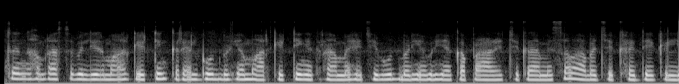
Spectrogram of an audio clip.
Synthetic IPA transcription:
t̪ənɦəmɾasəbeliəɾmaɾkeʈiŋɡkəɾelbɔɦut̪̚bəɽ̤ijãmaɾkeʈĩŋɡekɾameɦet͡ʃʰibʱɔut̪̚bəɽ̤ijãbəɽ̤ijãkəpɾaɾəɦt͡ʃʰiekɾamesəbabət͡ʃekʰəd̪ekeli

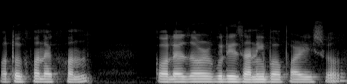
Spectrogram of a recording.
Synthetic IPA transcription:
ɔtukʰɔnɛkʰɔn | kɔlezɔɹbulizanibɔpaɹisʊ̰̃

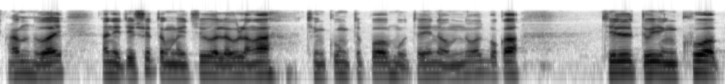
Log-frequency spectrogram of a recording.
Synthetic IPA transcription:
amn̥uəj | anit̪iʂit̚t̪ːak̚mejt͡suːəlowlɐŋaʔt̪ʰiŋkʊŋt̪apɔʔm̥uʔt̪ʰejnaʔɔmnuɔt̪̚bɔkaʔ | t̪ʰilt̪ujiŋkʰuəp̚

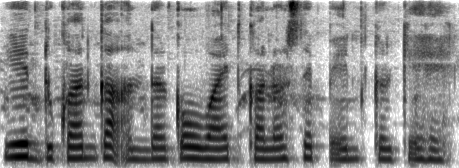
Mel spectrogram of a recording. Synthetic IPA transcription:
jed̪ʊkaːnka̰ʔɐ̰̃nd̪əɾkoʋaːɪɖ̪kɐləɾsepeːnkɐɾkeɦɛː

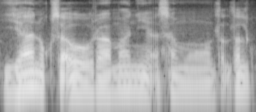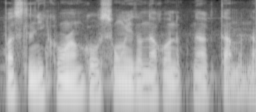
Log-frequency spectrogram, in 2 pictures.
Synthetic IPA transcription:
janɔk̚sa̰ʔoɾamania̰samula̰alk̚pasəlnikʰɾɔŋɾaŋkʰɔwsɔŋedɔnakɔnɯk̚nakta̰ma̰na̰

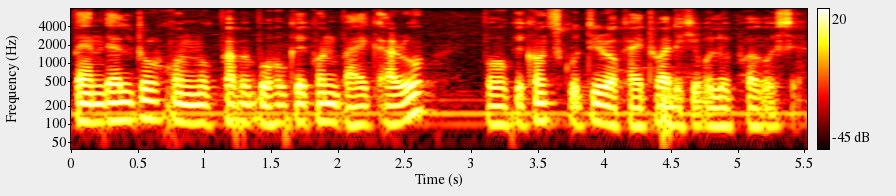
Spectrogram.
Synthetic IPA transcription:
pɛndɛltʊɹxonmuk̚bʱabɛboɦukejkʰɔnbajka̰ɹu | b̥oɦukejkʰɔnskutiɹɔkʰajtʰʊadekʰibɔlojpʊaɡo̰jsɛ̥̰

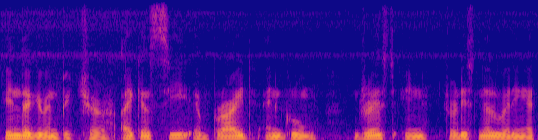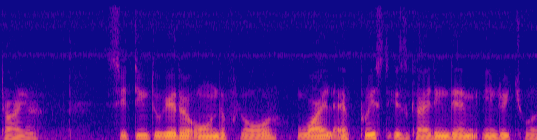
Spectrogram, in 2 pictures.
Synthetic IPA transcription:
ɪ̃nd̪əɡɪʋə̃npɪk̚t͡ʃəɾaɪkɛ̃nsiːebɾaɪɖɛ̃nɖɡɾũm | ɖɾesʈɪ̃nʈʰɾaɖɪʃənəlʋɛɾɪ̃ŋeʈʰaɪəɾ | sɪʈɪ̃ŋʈuɡed̪əɾʔɔ̃ːnd̪əflɔːɾ | ʋaɪlḛpɾisʈɪzɡaɪɖɪ̃ŋd̪ɛ̃mɪ̃nɾɪt͡ʃuəl

